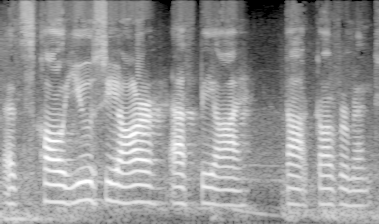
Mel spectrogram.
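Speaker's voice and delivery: sped-up, squeaky voice changer; chipmunk voice. Real, not acted. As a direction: talk through a chipmunk filter. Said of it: "the middle guy is using the chipmunk voice".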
